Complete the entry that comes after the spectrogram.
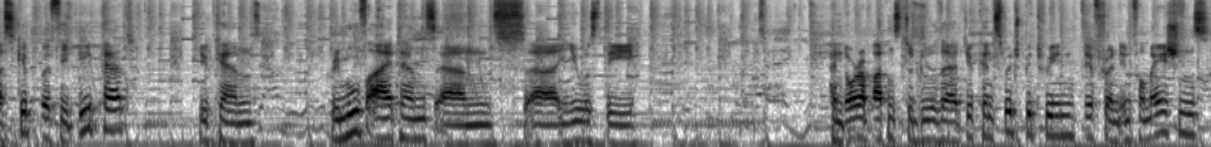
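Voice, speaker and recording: Man casually demoing software, music behind. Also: medium pitch. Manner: halting, thinking aloud as he goes. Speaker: software demonstrator. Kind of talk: casual screen demo narration. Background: music from audio players being demonstrated.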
